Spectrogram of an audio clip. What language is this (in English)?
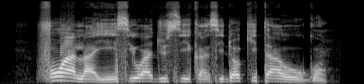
Yoruba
